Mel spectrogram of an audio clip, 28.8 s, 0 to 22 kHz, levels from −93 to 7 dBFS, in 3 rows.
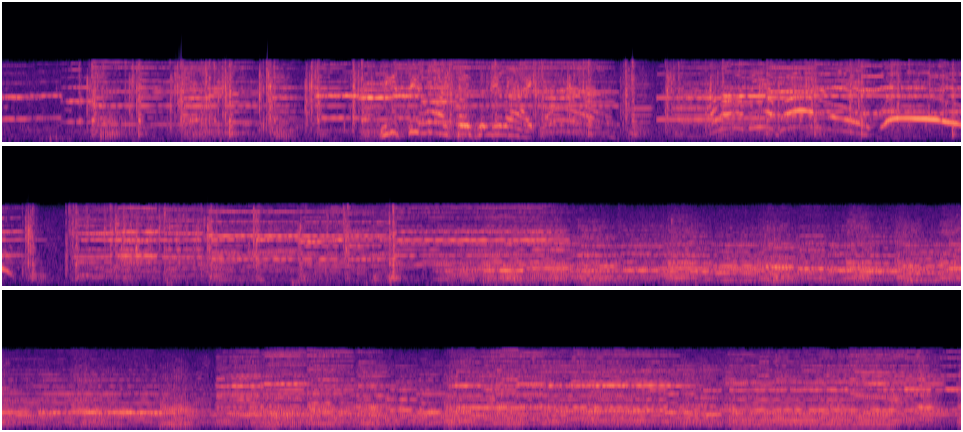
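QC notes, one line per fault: Nothing stood out on listening, with no audible problem at any point in the audio.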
